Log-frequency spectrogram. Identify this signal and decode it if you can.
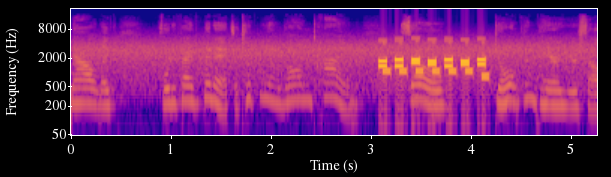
Multi-frequency trunk signalling (R2, with the far end's replies), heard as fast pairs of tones, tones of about 80 ms, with speech in English. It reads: 4795758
